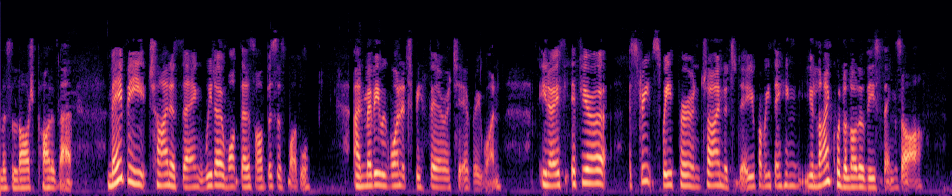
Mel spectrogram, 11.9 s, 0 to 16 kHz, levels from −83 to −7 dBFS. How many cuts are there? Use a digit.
0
